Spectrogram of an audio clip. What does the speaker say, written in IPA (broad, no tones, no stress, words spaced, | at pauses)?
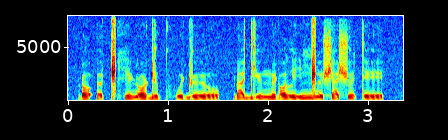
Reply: ɽɔʔœǁʰiɳɔ ɖekʷʰiɖøo̯ | ɽadʲø meɽɔli ŋ͡ǁøʃaʃøte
